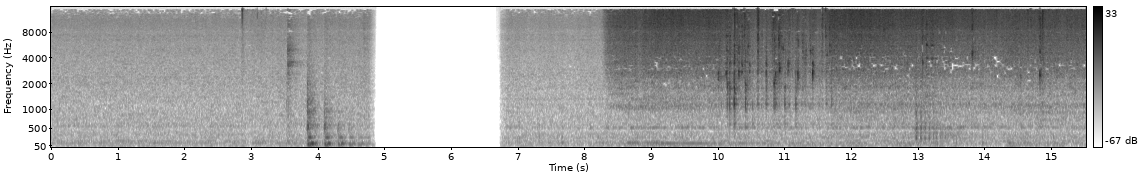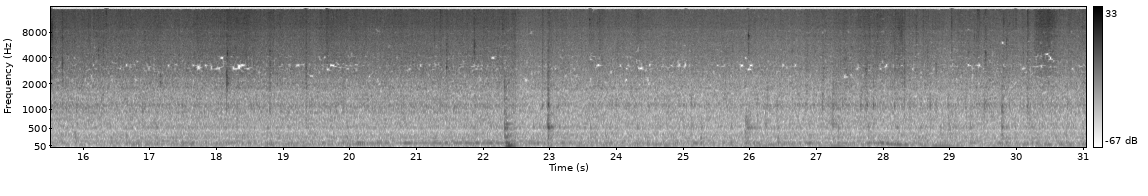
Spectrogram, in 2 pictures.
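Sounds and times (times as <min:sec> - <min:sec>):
leaves sizzling in hot oil: 0:08.3 - 0:31.0
oil crackling and popping: 0:10.0 - 0:12.1.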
